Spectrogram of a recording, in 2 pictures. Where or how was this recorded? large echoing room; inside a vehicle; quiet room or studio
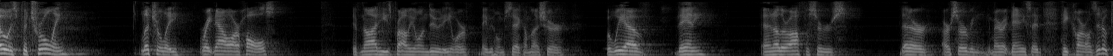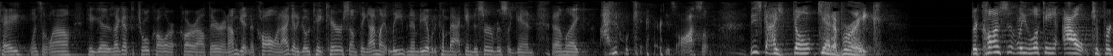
large echoing room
